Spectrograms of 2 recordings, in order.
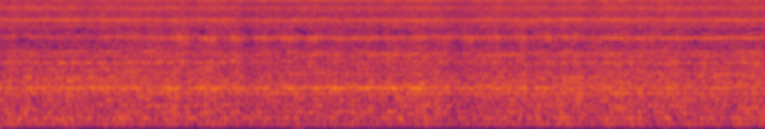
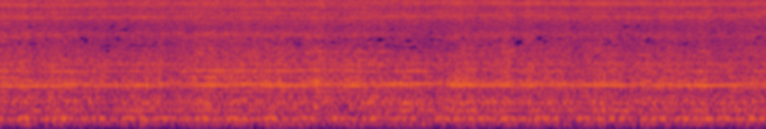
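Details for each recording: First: Waldown/Dumore tool post grinder on a lathe internally grinding a bronze bush: steady high hiss of the small wheel in the bore with a faint uneven edge; contact tighter at one end, wheel brought in until it just kisses. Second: Waldown/Dumore tool post grinder finishing a bronze bush bore on a lathe, stone worked in both directions with fast in-out traverse and very light cuts: steady high hiss with no rise or fall in pitch or loudness. Even contact, so the bore is finished.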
